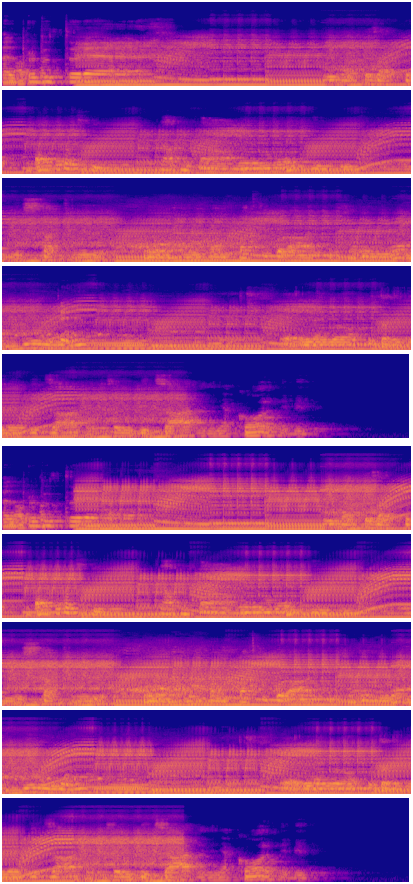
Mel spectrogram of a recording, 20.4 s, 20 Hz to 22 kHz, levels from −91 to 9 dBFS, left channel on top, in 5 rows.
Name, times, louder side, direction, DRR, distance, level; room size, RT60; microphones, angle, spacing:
voice 1, 0.0-1.7 12.2-12.4 12.8-13.1, left 2 dB, 45° left, 6 dB, 1.1 m, -24 dB
sound 1, 0.7-18.2, right 4 dB, 90° right, 0.9 m, -23 dB
voice 2, 3.2-4.1 4.4-5.4 5.7-9.2 9.6-19.4, right 1 dB, 35° right, 0 dB, 1.3 m, -25 dB
Laughter / Crowd, 8.9-15.2, right 5 dB, 55° right, 0.7 m, -31 dB
24.5 x 14.0 x 2.5 m, 0.78 s
head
